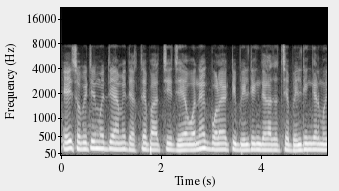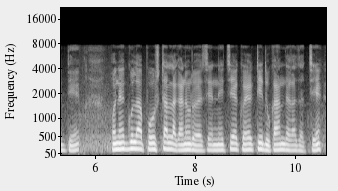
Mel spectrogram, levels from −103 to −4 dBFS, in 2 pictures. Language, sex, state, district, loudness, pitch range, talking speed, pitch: Bengali, male, Assam, Hailakandi, -12 LUFS, 145-170 Hz, 135 wpm, 155 Hz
